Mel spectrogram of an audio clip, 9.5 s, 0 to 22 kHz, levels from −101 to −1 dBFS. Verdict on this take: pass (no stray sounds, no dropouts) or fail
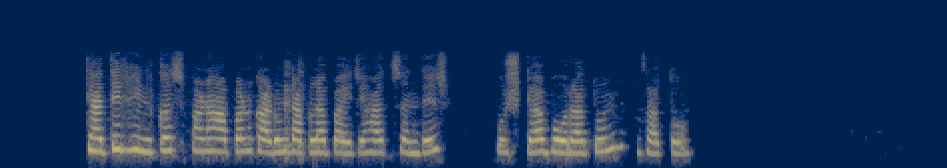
pass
